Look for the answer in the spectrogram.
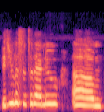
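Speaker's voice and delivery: put-on very high-pitched kid voice; squeaky-high mock child; excited schoolkid. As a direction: play a kid hyping it up to friends. Kid on playground quoted.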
